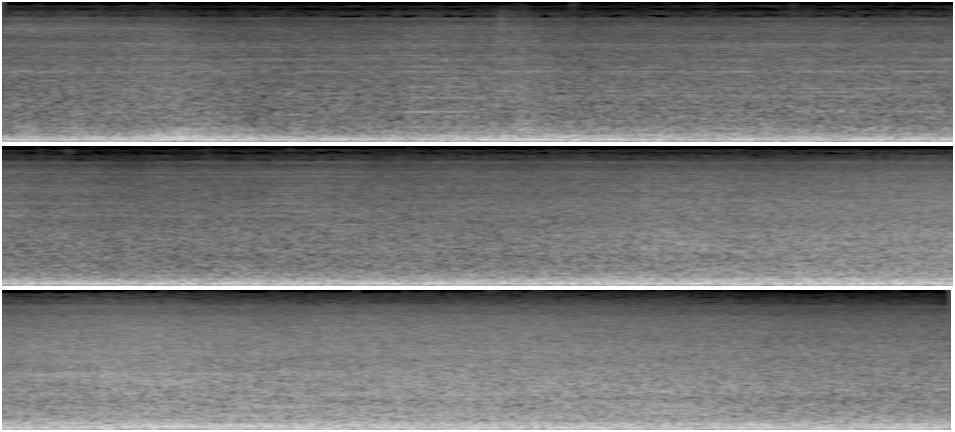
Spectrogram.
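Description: Steady outdoor urban noise dominated by a low rumble, like road traffic, growing a little brighter and hissier in the second half.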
